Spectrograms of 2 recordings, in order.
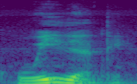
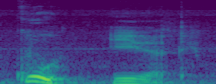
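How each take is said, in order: First: "cuídate" said louder, with the stress on the "cuí" syllable; correct stress demo. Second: "cuídate" drawn out very slowly, in the way the teacher rejects; wrong stress demo. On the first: Teacher giving the class the right "cuídate". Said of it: "sino que es cuídate". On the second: Teacher repeating the wrong "cuídate" as a warning. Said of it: "No cuídate". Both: Shown as a demonstration.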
